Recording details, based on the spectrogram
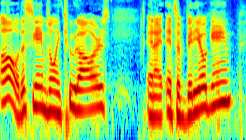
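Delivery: plain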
